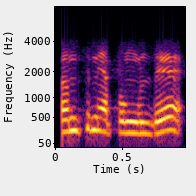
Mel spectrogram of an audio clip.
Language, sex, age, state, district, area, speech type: Tamil, female, 30-45, Tamil Nadu, Tirupattur, rural, conversation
